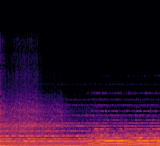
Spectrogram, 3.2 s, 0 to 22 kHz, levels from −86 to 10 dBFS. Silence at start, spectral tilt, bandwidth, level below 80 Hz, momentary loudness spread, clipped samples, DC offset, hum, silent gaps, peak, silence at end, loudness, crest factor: 0 s; -6 dB/octave; 9.6 kHz; -46 dBFS; 7 LU; under 0.1%; under 0.1%; none; none; -10 dBFS; 0 s; -24 LUFS; 12 dB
